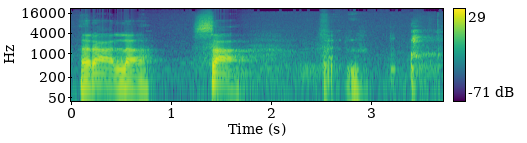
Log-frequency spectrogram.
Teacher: रा और ला दांतों के मूल में, यानी जहाँ मसूढ़ा जिसे कहते हैं, उसे ही वर्त से कहा जाता है। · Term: दंत मूल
